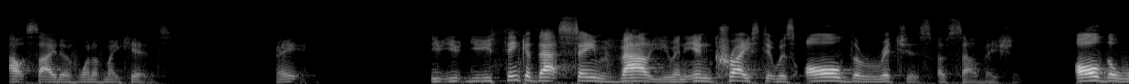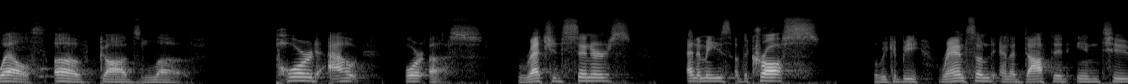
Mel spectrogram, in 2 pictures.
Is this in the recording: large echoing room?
yes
